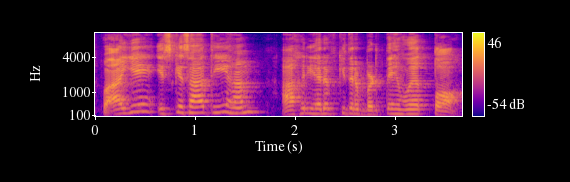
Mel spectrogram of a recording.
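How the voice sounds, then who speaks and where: A man teaching Quran recitation, drilling each syllable slowly and deliberately. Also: high-pitched, expressive, reverberant. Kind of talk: tajweed lesson with drilled syllables.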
